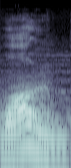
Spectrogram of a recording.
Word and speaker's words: won't: えー、 won't、まあ、実際にはアポストロフィー t が発音されないので、えー、 won't と wanna もう一回言います。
